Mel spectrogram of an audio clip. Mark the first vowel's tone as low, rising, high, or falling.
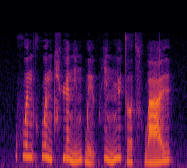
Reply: high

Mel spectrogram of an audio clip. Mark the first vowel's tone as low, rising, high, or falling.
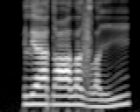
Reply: high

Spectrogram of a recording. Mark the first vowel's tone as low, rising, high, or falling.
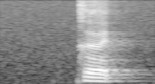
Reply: low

